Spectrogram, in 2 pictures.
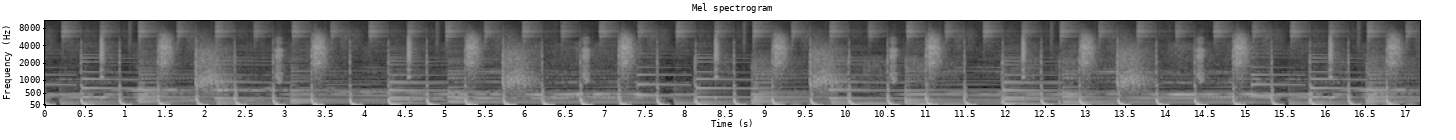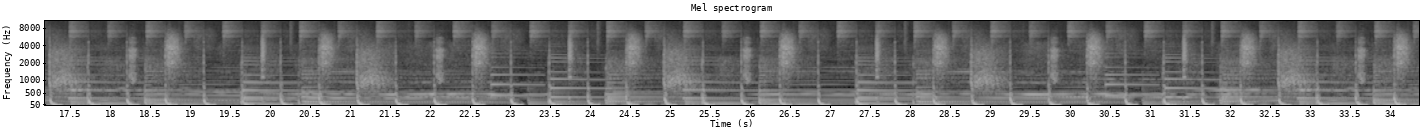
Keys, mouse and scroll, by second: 0.0 scroll up 2, 0.3 middle click, 0.8 g, 1.9-2.8 shift+middle drag, 2.8 Tab, 2.9-3.3 scroll up 3, 3.3-3.7 scroll down 1, 3.7 middle click, 4.0 s, 5.7-6.9 middle drag, 6.9 click, 8.7 click, 9.1 click, 10.1 a, 12.5 click, 13.7 click, 14.0 click, 14.4 click, 14.9 click, 15.8 a, 16.4 click, 17.7 click, 18.9 click, 19.4 a, 19.8 click, 21.0 click, 21.3 click, 22.2 click, 22.5 middle click, 23.2 a, 23.6 click, 24.3-25.8 middle drag, 26.0 click, 26.3 click, 26.8 click, 27.1-28.5 middle drag, 28.5 a, 28.9 click, 30.5 click, 31.1 click, 31.4-32.7 middle drag, 32.7 z.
